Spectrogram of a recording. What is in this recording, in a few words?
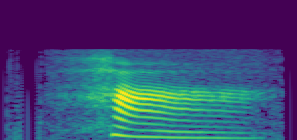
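"haa4", Cantonese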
